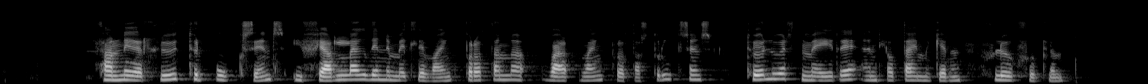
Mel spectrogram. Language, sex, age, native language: Icelandic, female, 50-59, Icelandic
